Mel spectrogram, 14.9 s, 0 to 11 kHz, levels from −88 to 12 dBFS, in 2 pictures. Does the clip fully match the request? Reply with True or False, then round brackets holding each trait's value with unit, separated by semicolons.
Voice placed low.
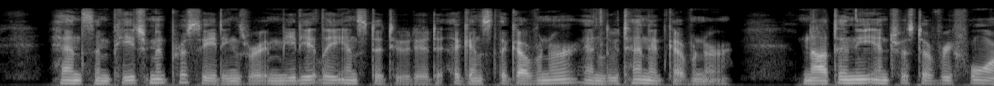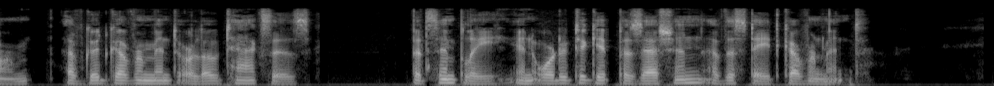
True (115 Hz)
